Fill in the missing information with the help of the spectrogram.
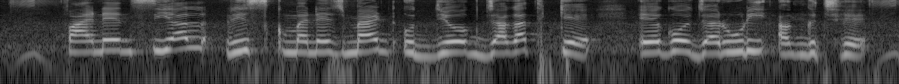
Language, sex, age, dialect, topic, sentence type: Maithili, female, 18-24, Bajjika, banking, statement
